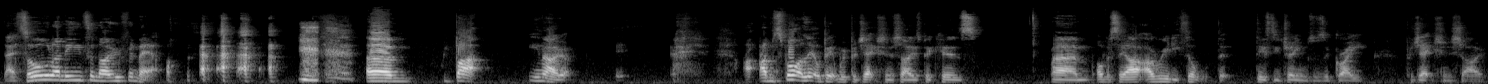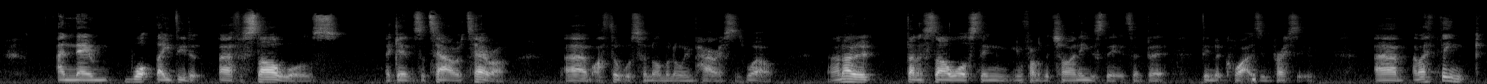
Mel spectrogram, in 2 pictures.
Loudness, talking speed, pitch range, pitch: -22 LUFS, 165 wpm, 95-160 Hz, 115 Hz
